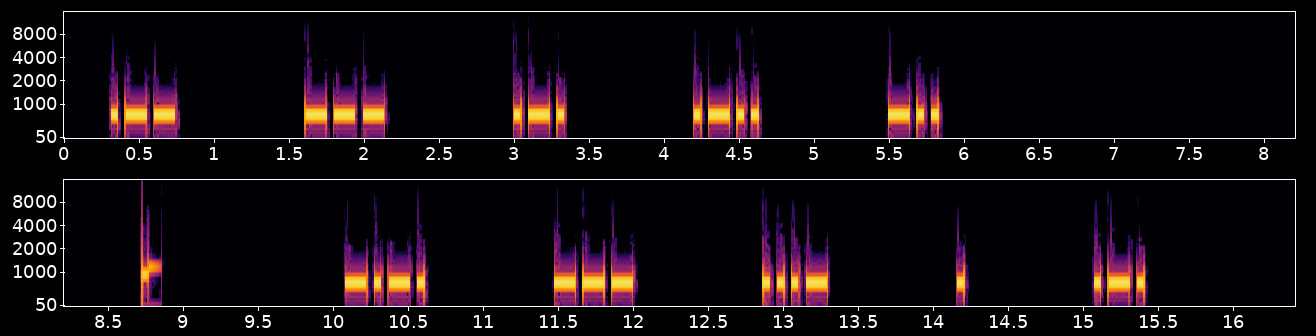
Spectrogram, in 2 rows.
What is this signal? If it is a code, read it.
Morse code, heard as a keyed tone, about 25 wpm, spaced as for 9 wpm, 700 Hz. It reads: WORLD COVER
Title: 6x Character Spacing - Top 500 Words - 25wpm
